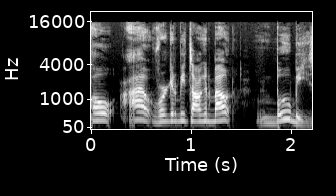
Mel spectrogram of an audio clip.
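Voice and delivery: put-on childlike voice. Mocking the other speaker for sounding like a child, imitating a childlike voice. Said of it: "you sounded like a child".

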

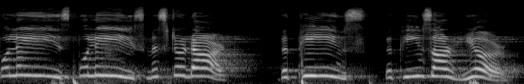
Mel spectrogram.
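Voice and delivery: loudest, high-pitched, all-out terrified shout. Narrator voicing a character calling for police as thieves take a painting, loudest terrified shout. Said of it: "most terrified voice".

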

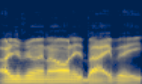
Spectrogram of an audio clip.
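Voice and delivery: slow, botched, stretched-out groovy British drawl. Retelling how you explained the character to someone who didn't know him, bad Austin Powers impression. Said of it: "That's not Austin Powers".

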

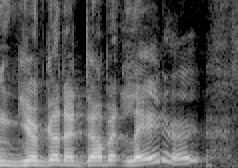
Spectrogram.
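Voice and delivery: put-on petulant, complaining voice. Retelling how David Prowse reacted to being redubbed: petulant David Prowse impression. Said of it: "he was fairly petulant".

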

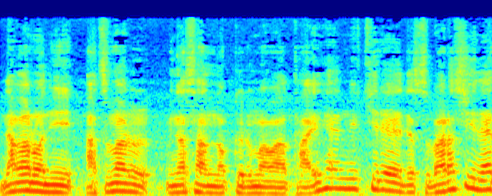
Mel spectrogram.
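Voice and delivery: ordinary delivery

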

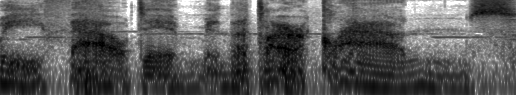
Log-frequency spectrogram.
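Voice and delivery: eerie, slow, low, creaky whisper.

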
